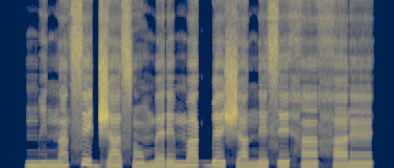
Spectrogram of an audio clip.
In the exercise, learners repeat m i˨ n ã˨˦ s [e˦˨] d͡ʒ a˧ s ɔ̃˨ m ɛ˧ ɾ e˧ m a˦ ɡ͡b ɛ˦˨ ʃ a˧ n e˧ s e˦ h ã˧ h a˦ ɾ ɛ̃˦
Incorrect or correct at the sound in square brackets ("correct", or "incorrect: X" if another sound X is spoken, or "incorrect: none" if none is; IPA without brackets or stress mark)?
correct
